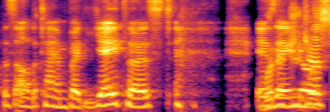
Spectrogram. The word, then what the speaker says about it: gjetost: all the time, but Yetost. What did you just say? Yetost. It's so Norwegian. It's spelled GJETOST.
